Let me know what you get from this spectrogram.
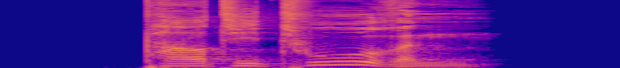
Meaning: plural of Partitur
- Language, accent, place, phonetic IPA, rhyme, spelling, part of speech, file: German, Germany, Berlin, [paʁtiˈtuːʁən], -uːʁən, Partituren, noun, De-Partituren.ogg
